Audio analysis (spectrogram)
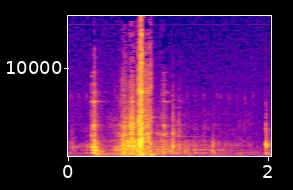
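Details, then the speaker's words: Craftsman snowblower with 8.5 hp Briggs & Stratton engine, shroud off, pulled over slowly: each stroke gives a sharp hissing puff instead of firm compression, air pushing out between head and block; first suspected bent intake valve. Blown head gasket. "Well, to me it sounds like both the valves are moving, but something's obviously leaking past. I don't know if it's leaking past the valves or the head, but"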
